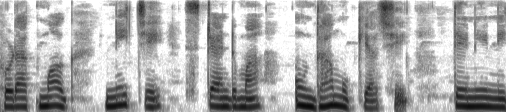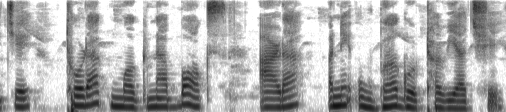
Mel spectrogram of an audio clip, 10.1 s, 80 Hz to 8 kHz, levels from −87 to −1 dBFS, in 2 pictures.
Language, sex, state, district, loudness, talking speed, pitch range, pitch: Gujarati, female, Gujarat, Valsad, -16 LUFS, 110 wpm, 170-195 Hz, 180 Hz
